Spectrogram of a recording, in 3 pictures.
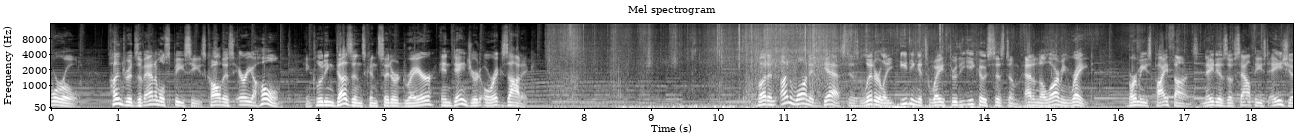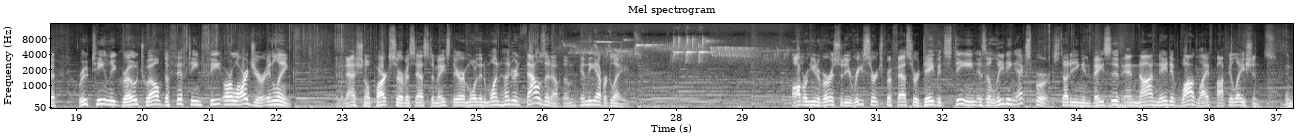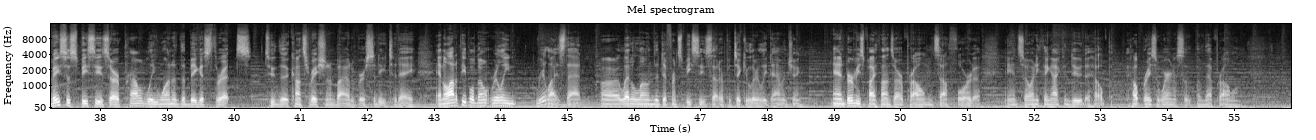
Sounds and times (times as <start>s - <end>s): Speech: 0.0s - 7.2s, 10.5s - 22.3s, 22.9s - 27.4s, 29.8s - 55.1s
Music: 0.0s - 55.8s
Outside, rural or natural: 0.0s - 55.8s.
